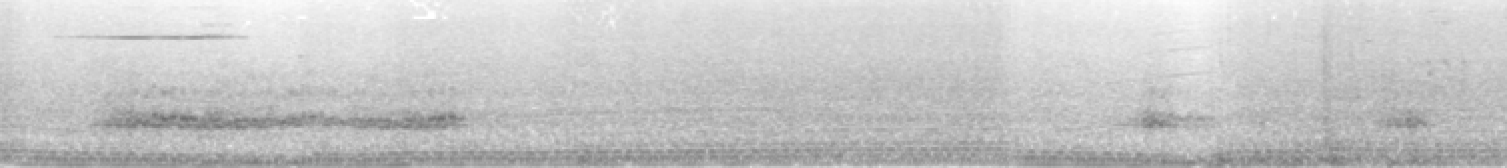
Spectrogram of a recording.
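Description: A speeding car skids and its tires squeal during a chase in Mafia II, with a long screech early on and shorter squeals later over a steady engine roar, loud and close.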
